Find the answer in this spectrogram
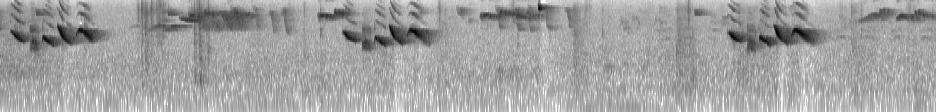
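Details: Green-winged saltator in a singing contest among captive birds, giving loud whistled phrases of three or four descending slurred notes, repeated about every five seconds, with thinner high calls from other birds between phrases.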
